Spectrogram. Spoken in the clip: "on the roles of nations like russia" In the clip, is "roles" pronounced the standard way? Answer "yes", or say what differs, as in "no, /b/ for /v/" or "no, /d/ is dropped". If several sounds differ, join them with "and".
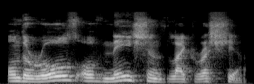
yes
